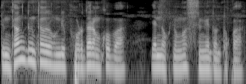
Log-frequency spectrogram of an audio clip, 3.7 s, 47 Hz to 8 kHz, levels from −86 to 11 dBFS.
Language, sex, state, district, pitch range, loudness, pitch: Garo, male, Meghalaya, North Garo Hills, 120-145 Hz, -19 LUFS, 130 Hz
